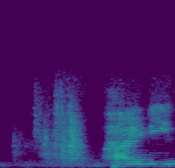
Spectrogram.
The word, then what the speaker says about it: Jaime: The J in Jaime here is pronounced with an H sound, like it would be pronounced in Spanish. But Michael and the detective pronounce Jaime with the J sound.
